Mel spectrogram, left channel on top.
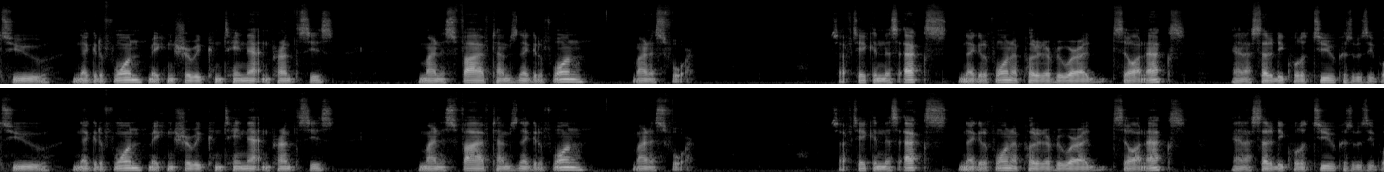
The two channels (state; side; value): normal; both; correlation 0.80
